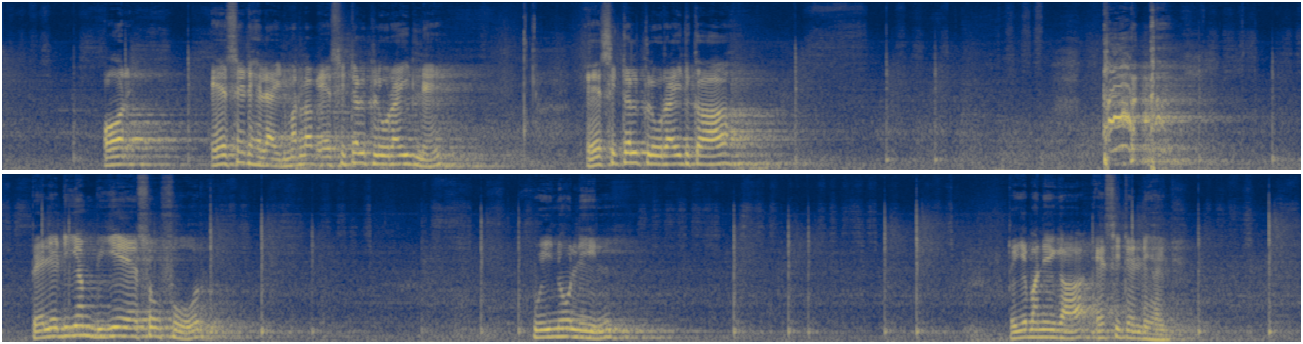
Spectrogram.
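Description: A man speaks clearly in short phrases, close by.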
